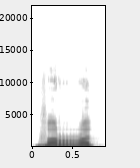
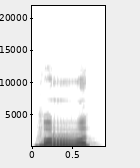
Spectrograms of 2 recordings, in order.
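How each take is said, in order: No difference in how they are said.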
